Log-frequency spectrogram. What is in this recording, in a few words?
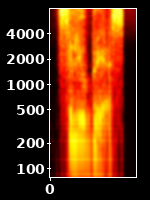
"salubrious", Indian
